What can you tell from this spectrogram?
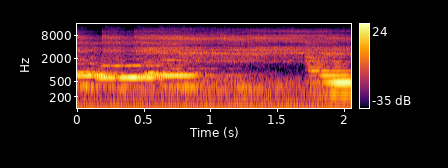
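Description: Shakuhachi playing a slow folk-song phrase of long notes that bend in pitch; the phrase dies away about halfway through and a new note comes in near the end.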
